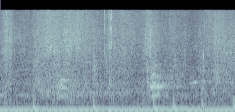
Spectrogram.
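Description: Dry leaf litter crunching and rustling under a scuffle on the ground, with a dog barking.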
